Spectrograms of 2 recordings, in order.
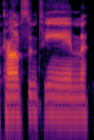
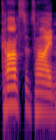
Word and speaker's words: Constantine: they actually pronounce it constantine in this show which is the actual proper like british pronunciation um and that's really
